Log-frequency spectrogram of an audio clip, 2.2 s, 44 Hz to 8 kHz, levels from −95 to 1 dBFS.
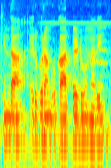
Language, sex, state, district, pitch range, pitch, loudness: Telugu, male, Telangana, Mahabubabad, 100-110 Hz, 105 Hz, -19 LUFS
